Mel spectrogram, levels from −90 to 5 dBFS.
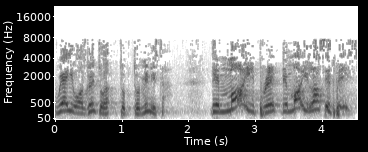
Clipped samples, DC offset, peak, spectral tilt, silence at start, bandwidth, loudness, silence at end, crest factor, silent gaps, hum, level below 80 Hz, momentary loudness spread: under 0.1%; under 0.1%; -6 dBFS; -3 dB/octave; 0 s; 8 kHz; -23 LUFS; 0 s; 18 dB; none; none; -68 dBFS; 10 LU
